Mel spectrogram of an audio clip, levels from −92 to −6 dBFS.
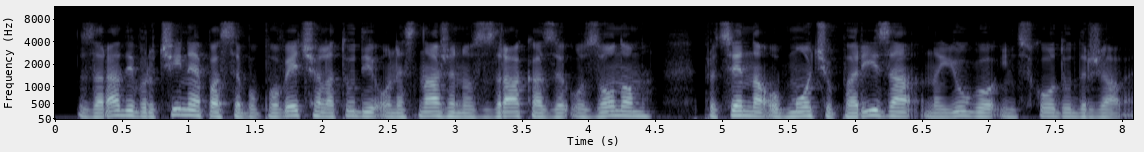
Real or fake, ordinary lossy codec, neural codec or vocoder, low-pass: real; none; none; 7.2 kHz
